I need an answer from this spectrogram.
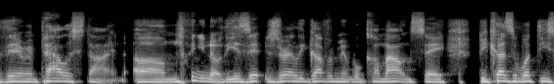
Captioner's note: laugh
